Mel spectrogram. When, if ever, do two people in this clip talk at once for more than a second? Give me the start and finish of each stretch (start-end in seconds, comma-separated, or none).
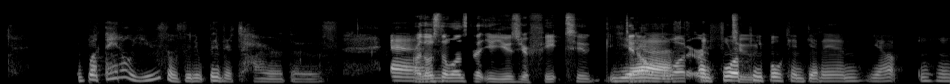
6.1-7.6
